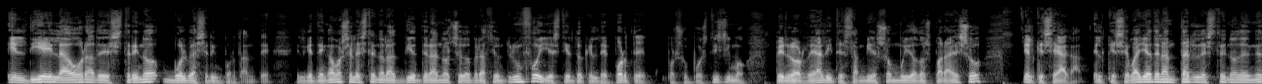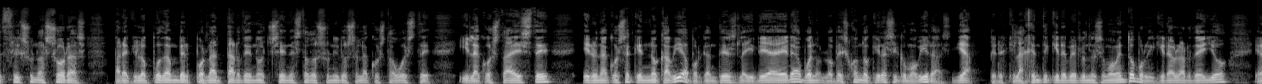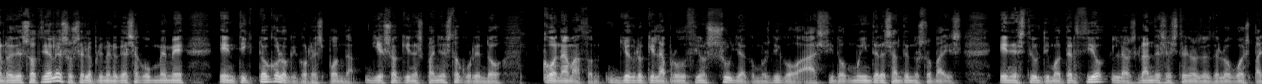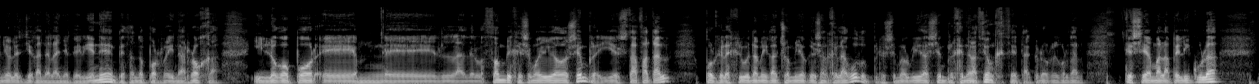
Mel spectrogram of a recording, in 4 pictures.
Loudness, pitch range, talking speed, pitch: -20 LUFS, 80-100 Hz, 255 wpm, 90 Hz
